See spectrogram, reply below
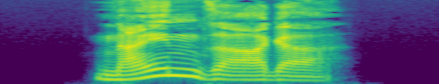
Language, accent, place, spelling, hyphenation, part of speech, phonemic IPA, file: German, Germany, Berlin, Neinsager, Nein‧sa‧ger, noun, /ˈnaɪ̯nˌzaːɡɐ/, De-Neinsager.ogg
- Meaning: naysayer (nay-sayer) (male or of unspecified gender)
